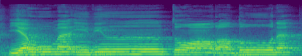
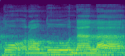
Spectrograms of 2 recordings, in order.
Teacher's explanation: perhatikan tu'raduna, na pendek langsung masuk ke la.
